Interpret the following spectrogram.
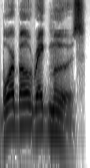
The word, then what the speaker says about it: borborygmus: Scientists have a special name for stomach growling, borborygmus, pronounced borborygmus.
